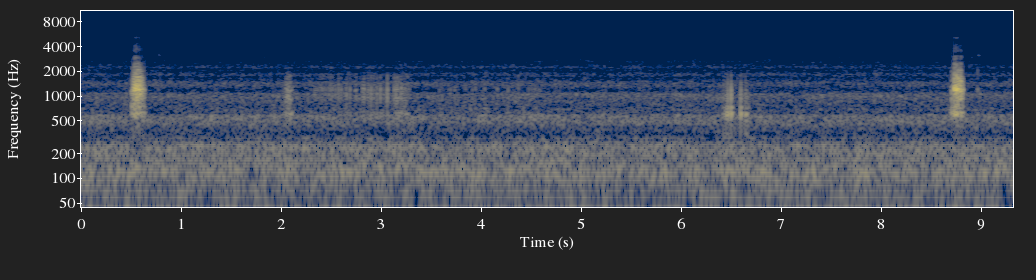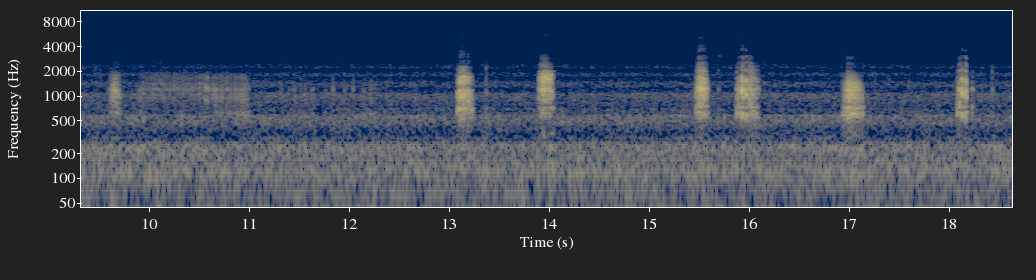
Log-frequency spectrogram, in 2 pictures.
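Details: Short pulsed croaks of Rana tagoi, Tago's brown frog, recorded in April beside a gorge on the Kamo River in Itoshima, Fukuoka: about a dozen clipped notes, irregular and bunching toward the end, plus soft trills, over constant flowing-water rush.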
